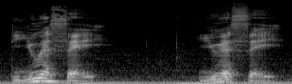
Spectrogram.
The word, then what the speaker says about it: the USA: 여기도 이제 U가 모음이기 때문에 이걸 더라고 발음하지 않고 D라고 발음을 하고요. U, 요거는 S, 요거는 A, the USA 이렇게 발음을 합니다.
